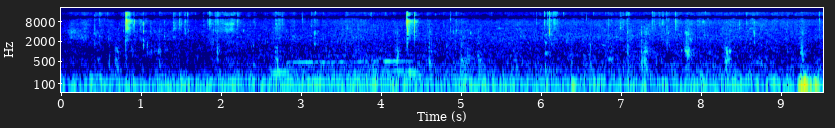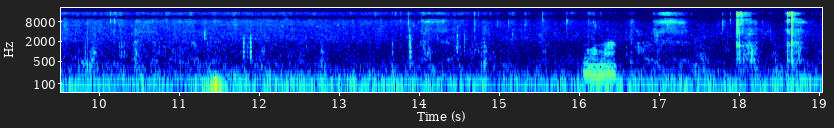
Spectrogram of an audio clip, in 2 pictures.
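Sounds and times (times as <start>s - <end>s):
chewing: 0.0s - 19.0s.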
